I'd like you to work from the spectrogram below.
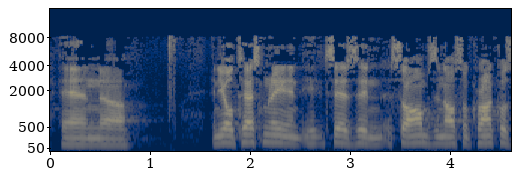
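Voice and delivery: ordinary talk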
